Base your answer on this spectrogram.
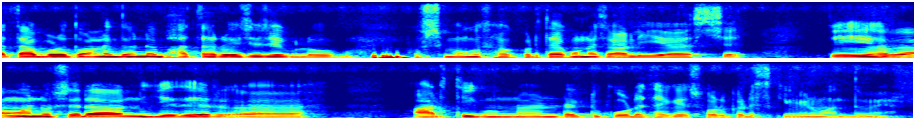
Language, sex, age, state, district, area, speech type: Bengali, male, 30-45, West Bengal, Purba Bardhaman, rural, spontaneous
